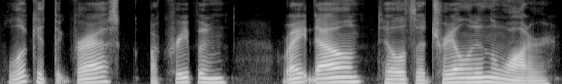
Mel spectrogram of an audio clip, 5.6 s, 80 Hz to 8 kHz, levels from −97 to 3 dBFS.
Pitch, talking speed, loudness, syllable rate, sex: 145 Hz, 160 wpm, -18 LUFS, 4.0 syllables/s, male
